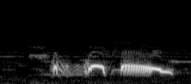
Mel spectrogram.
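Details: Spotted dove from Đồng Nai, Vietnam, giving its calling coo, a recording used to lure wild birds; soft short hoots lead into a long, husky, sustained coo that slides lower at its end, with a quiet background.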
